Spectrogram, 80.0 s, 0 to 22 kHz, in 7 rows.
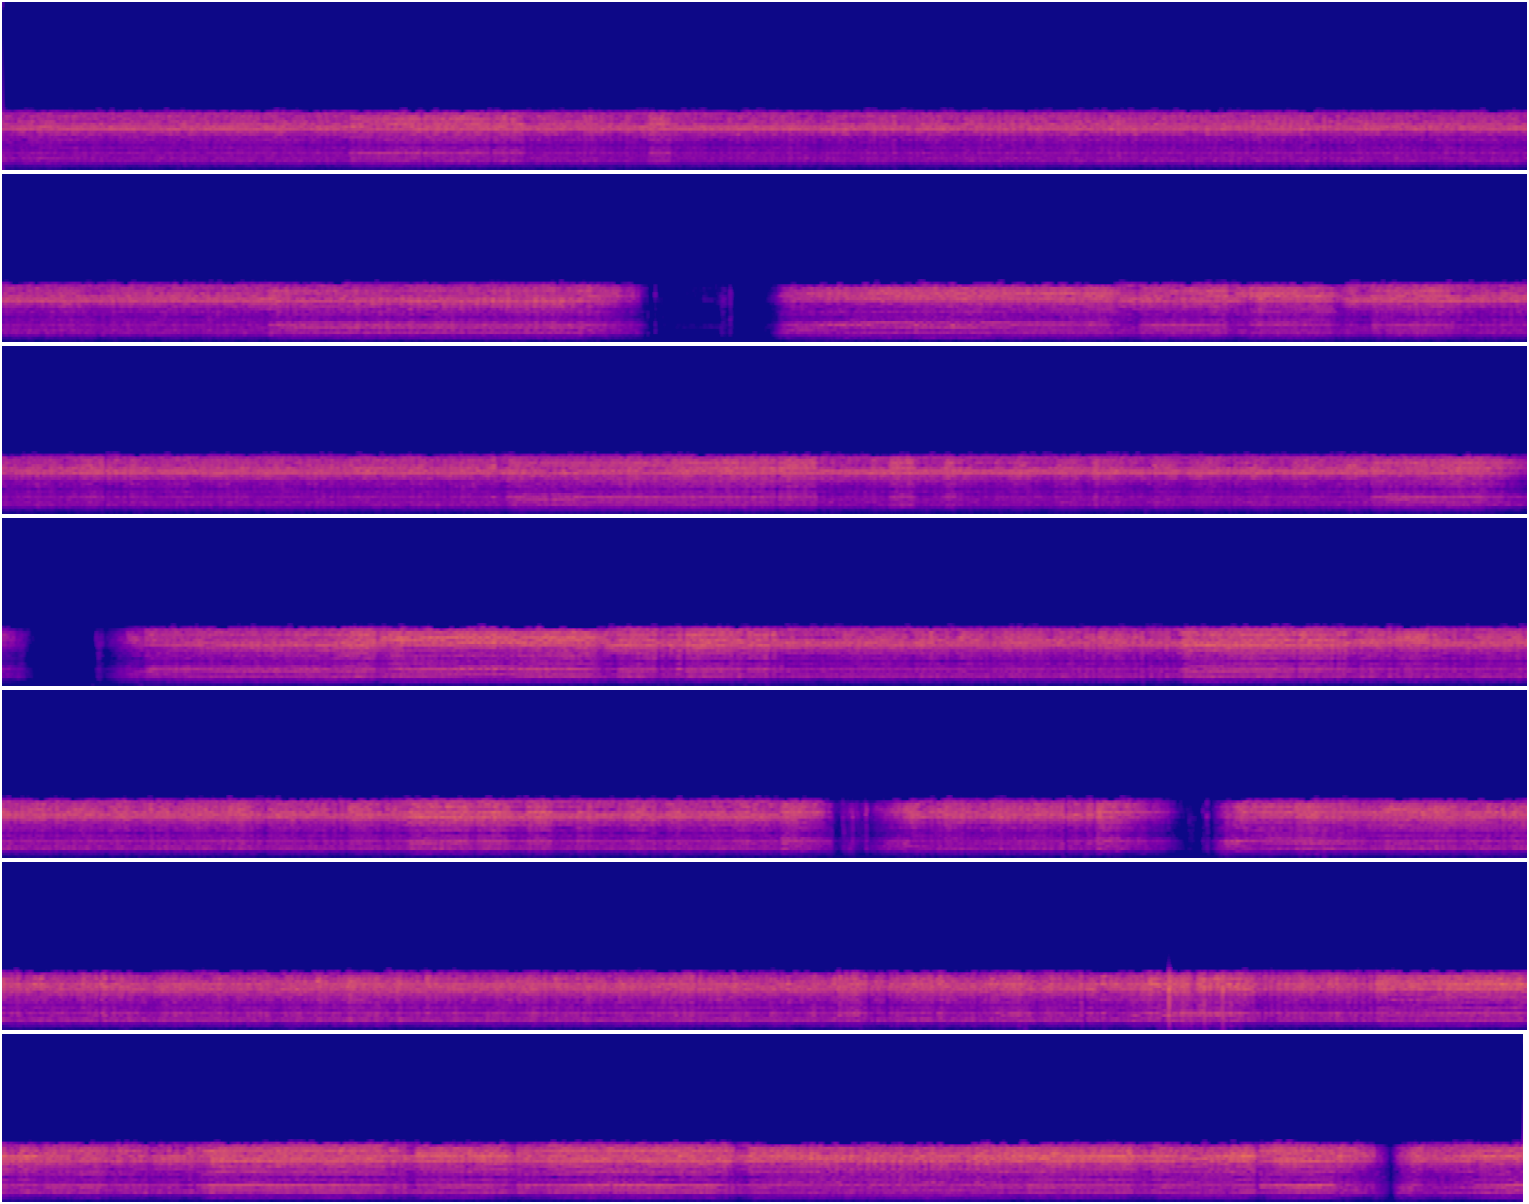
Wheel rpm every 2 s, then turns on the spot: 140, 160, 160, 160, 160, 160, 160, 150, 40, 150, 160, 160, 160, 160, 160, 160, 160, 50, 170, 200, 200, 200, 200, 200, 200, 180, 120, 90, 190, 200, 200, 200, 200, 200, 200, 200, 200, 200, 200, 140.
none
